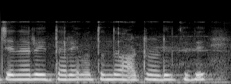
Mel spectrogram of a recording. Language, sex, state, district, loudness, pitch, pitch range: Kannada, female, Karnataka, Bidar, -12 LUFS, 225 Hz, 220-225 Hz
